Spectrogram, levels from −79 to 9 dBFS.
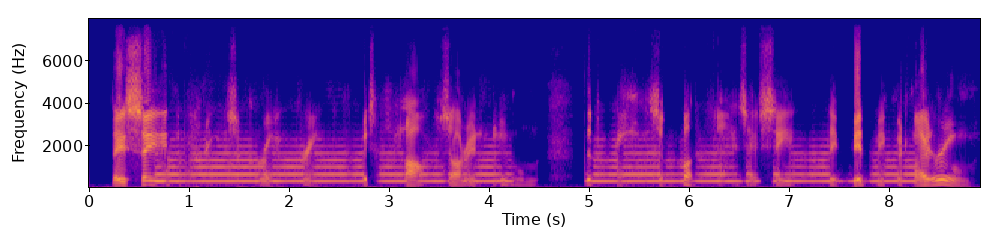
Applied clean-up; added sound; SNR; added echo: neural diffusion model UNIVERSE++.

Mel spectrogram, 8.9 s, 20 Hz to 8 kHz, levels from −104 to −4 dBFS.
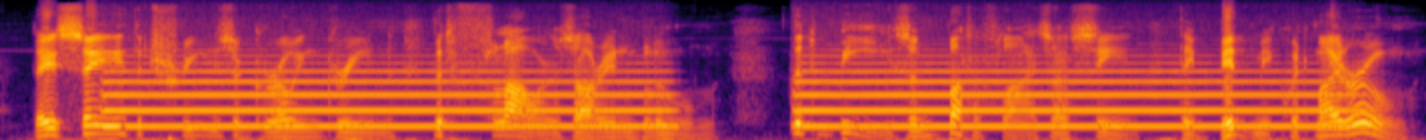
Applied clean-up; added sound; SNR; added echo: none; Trumpet; 0 dB; none.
